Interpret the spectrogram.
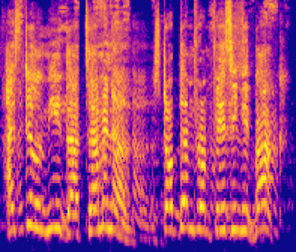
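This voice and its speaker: A woman's voice: very high-pitched, a little fast, fairly bright tone, roomy sound, distant mic. A woman voicing a cocky, playful young female hacker in a video game, with a wry, teasing, self-assured delivery. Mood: urgent, commanding. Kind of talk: video game character voice lines.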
